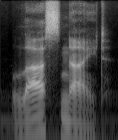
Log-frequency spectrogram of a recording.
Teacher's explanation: the T becomes weak before night, your ear may not connect last night with the written phrase last night.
